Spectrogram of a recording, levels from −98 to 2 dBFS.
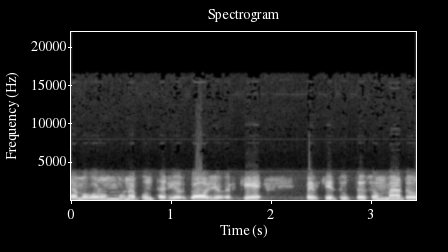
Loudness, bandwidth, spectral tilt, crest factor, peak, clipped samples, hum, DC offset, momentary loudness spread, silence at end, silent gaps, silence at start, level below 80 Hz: -15 LUFS; 4.4 kHz; -6.5 dB/octave; 14 dB; 0 dBFS; under 0.1%; none; under 0.1%; 6 LU; 0 s; none; 0 s; -64 dBFS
